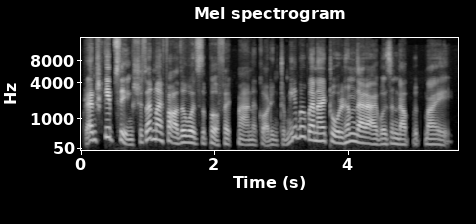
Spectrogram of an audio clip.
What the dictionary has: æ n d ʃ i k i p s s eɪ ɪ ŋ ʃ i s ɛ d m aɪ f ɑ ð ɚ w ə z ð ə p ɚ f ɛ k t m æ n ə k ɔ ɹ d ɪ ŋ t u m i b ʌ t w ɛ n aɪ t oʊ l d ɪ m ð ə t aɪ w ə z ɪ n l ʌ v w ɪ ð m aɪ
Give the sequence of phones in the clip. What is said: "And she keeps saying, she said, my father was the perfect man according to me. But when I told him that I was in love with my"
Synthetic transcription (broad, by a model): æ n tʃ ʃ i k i p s s eɪ ɪ ŋ ʃ i s ɛ d m aɪ f ɑ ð ɚ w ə z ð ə p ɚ f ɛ k t m æ n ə k ɔ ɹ d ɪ ŋ t u m i b ʌ t w ɛ n aɪ t oʊ l d ɪ m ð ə t aɪ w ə z ɪ n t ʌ p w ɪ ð m aɪ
